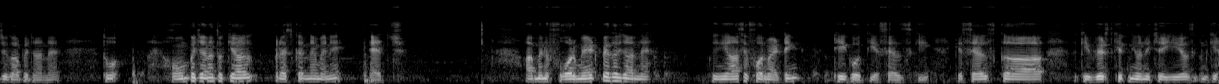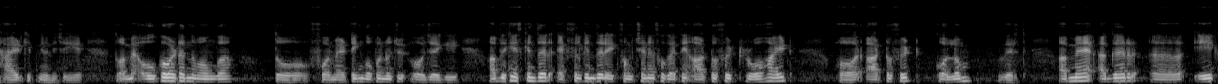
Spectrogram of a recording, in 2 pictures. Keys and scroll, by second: 3.4 h, 13.5 o.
